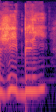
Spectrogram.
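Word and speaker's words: Ghibli: fait les films désolé je dois dire Gibli mais c'est Gibli c'est Gibli je sais que ça se prononce Gibli mais j'ai du mal mais je ne sais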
